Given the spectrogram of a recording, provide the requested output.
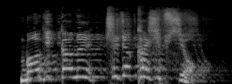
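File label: Korean; 奥丽莎; 守望先锋2; 终极技能; 먹잇감을 추적하십시오!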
